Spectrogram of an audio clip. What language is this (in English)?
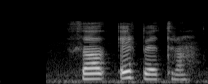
Icelandic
